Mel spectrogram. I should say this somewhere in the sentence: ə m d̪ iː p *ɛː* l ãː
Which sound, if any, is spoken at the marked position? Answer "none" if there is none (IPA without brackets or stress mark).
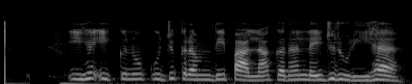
aː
